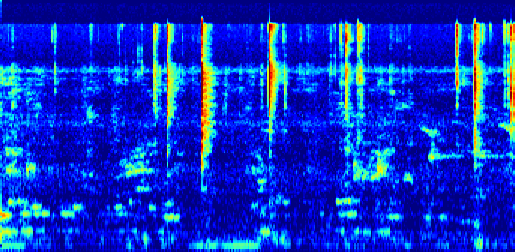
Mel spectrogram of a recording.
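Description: Faint, scattered clicks and ticks of raw shrimp being peeled by hand, the shells cracking and pulling away.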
